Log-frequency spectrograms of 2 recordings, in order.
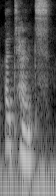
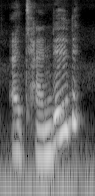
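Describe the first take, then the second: First: The ending adds no extra syllable. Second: The ending is an extra 'id' syllable. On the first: The speaker calls it wrong. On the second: The speaker calls it right.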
